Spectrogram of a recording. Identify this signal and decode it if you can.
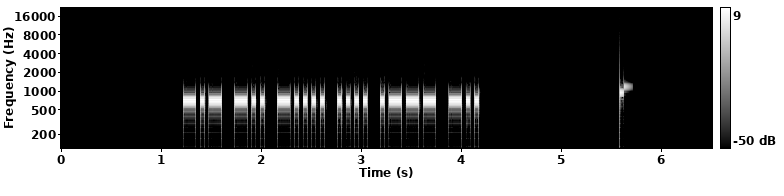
Morse code, heard as a keyed tone, about 27 wpm, 700 Hz. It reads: KD6HJD
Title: USA Call Signs - 6 Characters - 4x Character Spacing - 28wpm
